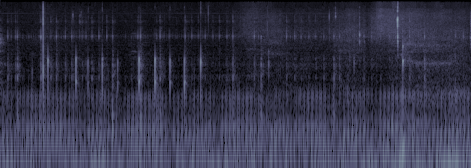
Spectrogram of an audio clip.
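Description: A cat purrs steadily and close by, a continuous low rumble with a few soft clicks and rustles over it, and no one talks.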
